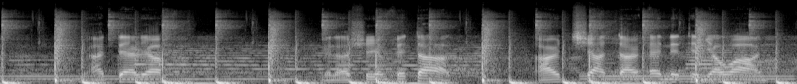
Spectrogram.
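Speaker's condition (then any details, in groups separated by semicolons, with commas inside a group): No condition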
